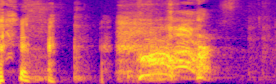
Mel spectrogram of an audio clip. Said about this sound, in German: Oh, ich muss niesen. Achtung.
